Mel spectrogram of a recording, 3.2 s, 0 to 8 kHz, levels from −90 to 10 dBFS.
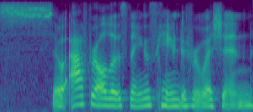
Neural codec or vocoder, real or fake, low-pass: none; real; 7.2 kHz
